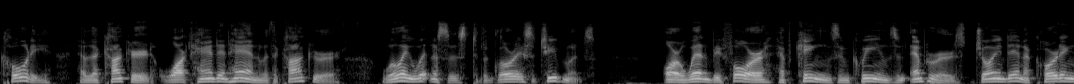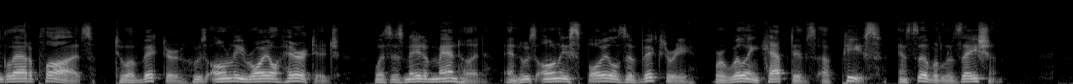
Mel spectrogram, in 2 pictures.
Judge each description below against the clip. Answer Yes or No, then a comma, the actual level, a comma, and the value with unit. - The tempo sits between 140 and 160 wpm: Yes, average, 155 wpm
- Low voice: Yes, low, 125 Hz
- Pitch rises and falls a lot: Yes, wide, 5.7 semitones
